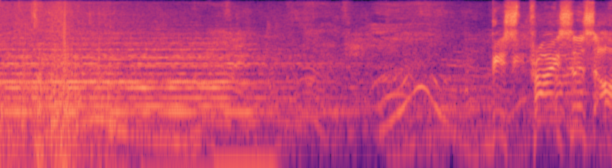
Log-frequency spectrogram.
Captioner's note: oohs and ahs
